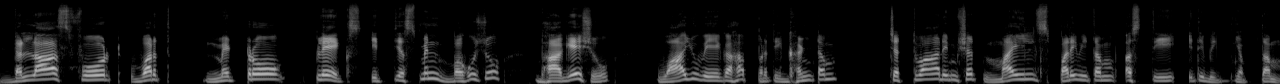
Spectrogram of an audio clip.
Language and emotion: Sanskrit, neutral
